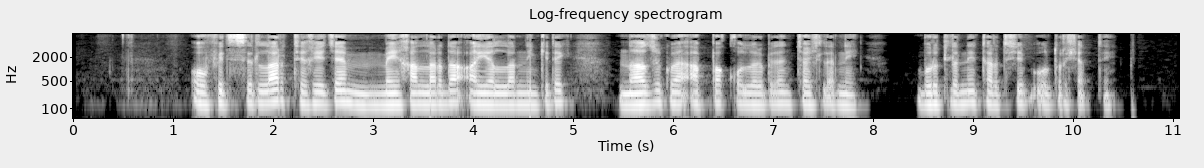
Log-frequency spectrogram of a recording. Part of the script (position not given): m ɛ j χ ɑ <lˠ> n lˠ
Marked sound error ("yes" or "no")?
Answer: yes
